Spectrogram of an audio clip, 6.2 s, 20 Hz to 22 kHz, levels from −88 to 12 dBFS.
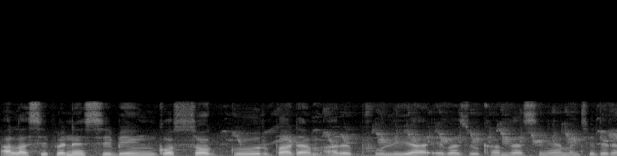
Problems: none marked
